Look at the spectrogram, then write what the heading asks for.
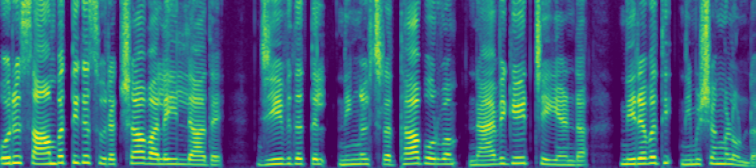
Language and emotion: Malayalam, neutral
